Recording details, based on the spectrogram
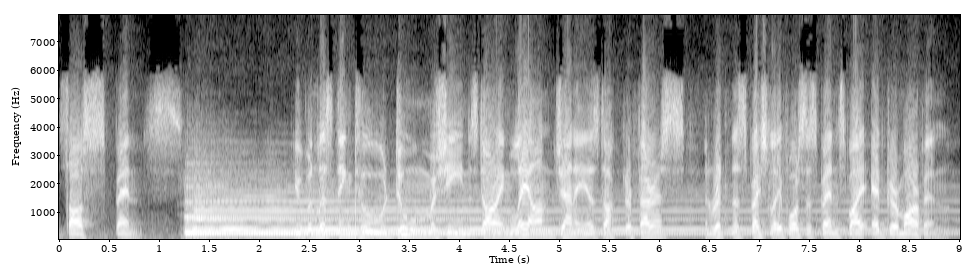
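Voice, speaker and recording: Formal American radio announcer, muffled vintage sound. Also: male voice, medium pitch, lively intonation. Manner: formal, dramatic, deliberate. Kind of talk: 1960s radio drama announcing, scripted. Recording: vintage band-limited radio with music.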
